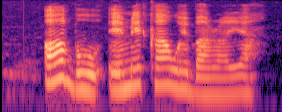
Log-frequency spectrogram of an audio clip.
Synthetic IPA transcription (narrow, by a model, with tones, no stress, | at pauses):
ɔ˦bʊ˨e˨me˦ka˦we˦ba˨ɾa˨ja˦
